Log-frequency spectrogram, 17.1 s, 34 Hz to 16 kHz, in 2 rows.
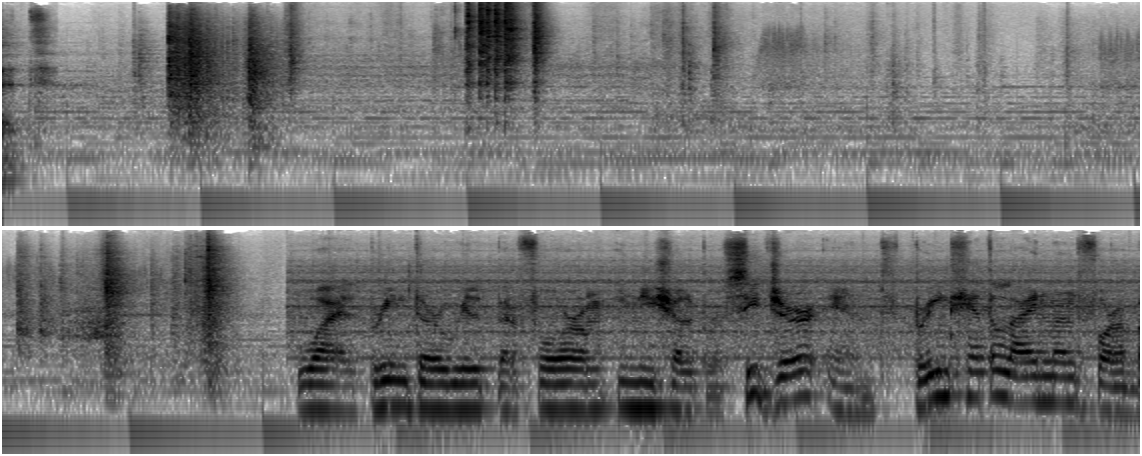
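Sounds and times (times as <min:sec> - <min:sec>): background music with steady beat: 0:00.0 - 0:17.0
paper handling: 0:02.1 - 0:10.4.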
